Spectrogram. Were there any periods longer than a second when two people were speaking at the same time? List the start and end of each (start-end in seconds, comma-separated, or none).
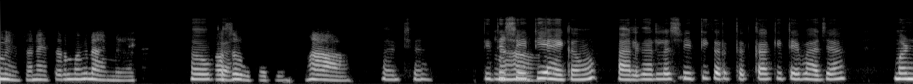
none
